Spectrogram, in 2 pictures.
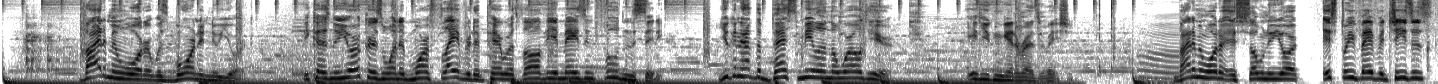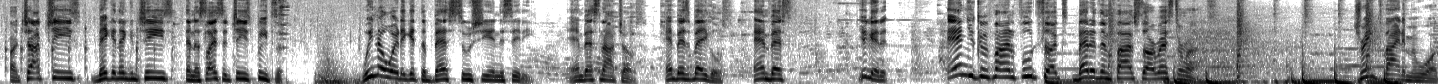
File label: Voiceover, Commercial, Men; New York; Stewart Talent; Commercial Demo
